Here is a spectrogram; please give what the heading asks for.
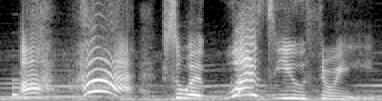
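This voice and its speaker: A woman voicing a tiny, excitable, childlike fairy companion with a squeaky voice in a video game. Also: slow, loud music behind the voice, full character voice. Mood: triumphant. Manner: excitable, refers to self in third person.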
